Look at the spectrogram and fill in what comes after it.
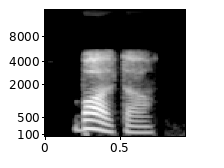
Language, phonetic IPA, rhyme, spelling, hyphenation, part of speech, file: Hungarian, [ˈbɒltɒ], -tɒ, balta, bal‧ta, noun, Hu-balta.ogg
- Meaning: ax, axe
